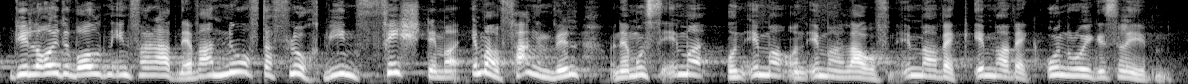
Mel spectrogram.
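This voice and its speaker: A man with a high, husky voice preaches dramatically, his intonation swooping and lively and breaking into sudden bursts of intensity. He speaks directly to his audience, firing off rhetorical questions, while a large hall gives the sermon a long, ringing reverb.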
